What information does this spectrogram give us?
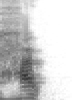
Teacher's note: kalau kita berhenti kita baca dengan qalqalah akbar. Kerana ini huruf qalqalah kita sukunkan kalau kita berhenti.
